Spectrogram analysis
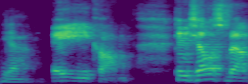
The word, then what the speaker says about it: AECOM: AECOM? AECOM, yeah. AECOM.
